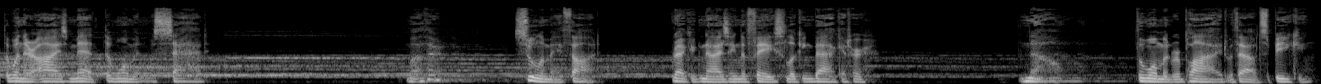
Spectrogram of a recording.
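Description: A man reading scripted horror fiction as a narrator, deliberate and dramatic, in short measured phrases. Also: medium pitch. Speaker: narrator and producer. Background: loud music.

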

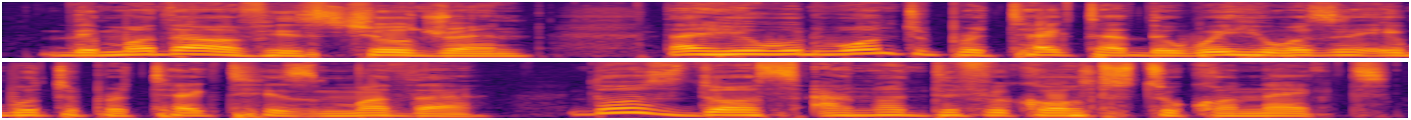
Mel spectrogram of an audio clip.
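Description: A man's voice: medium pitch, a little mellow, dry recording, studio quality. A man hosting a solo podcast, speaking conversationally and emphatically, repeating words for stress. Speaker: podcast host. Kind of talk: solo podcast monologue, conversational relationship advice and recommendations. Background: music.

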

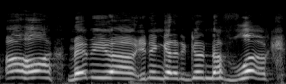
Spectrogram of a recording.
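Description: A man's voice: extremely high pitch, normal speed. A man co-hosting a comedy podcast, casual and jokey, often close to laughing as he talks. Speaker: co-host.

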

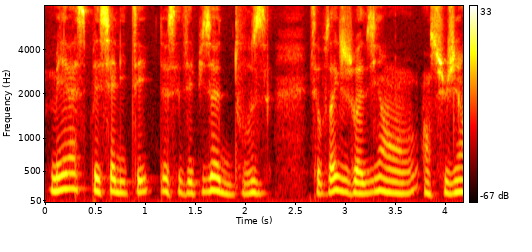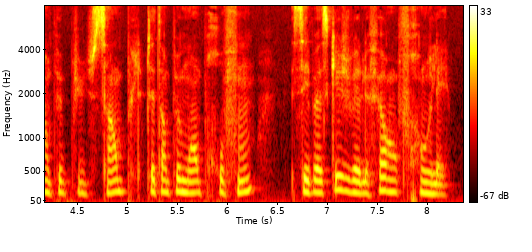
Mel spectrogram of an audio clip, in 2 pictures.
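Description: A woman's voice: on the low side, fairly even intonation, brisk. A young woman from England hosting her own podcast, chatting casually and rambling with lots of fillers and restarts. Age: young adult. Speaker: podcast host. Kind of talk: casual solo podcast chat.

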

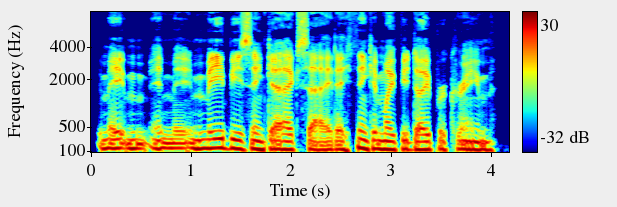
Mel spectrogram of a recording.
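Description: American male host, mid-pitched and gravelly, halting comedic monologue that keeps wandering, very dry sound. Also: completely flat delivery, no echo. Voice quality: creaky. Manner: meandering, halting, trails off mid-thought. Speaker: podcast host. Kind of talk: rambling comedic bedtime monologue.

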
